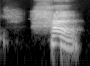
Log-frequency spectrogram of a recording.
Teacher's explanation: Just a reminder that this ha, it's read from the middle of your throat.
